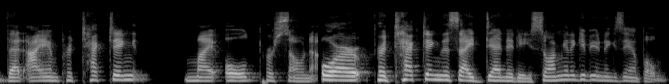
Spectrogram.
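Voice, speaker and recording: Speaking straight to her audience like a coach, a middle-aged woman runs a laid-back solo podcast. She sounds slightly hoarse, with a lowish voice and a lively, talkative delivery.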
